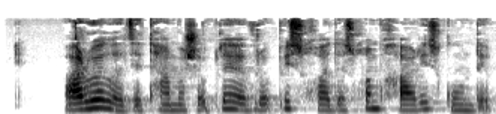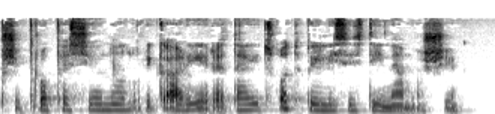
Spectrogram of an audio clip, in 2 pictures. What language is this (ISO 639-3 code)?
kat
